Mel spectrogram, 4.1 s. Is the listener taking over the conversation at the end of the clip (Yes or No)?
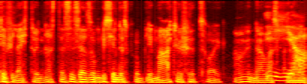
Yes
